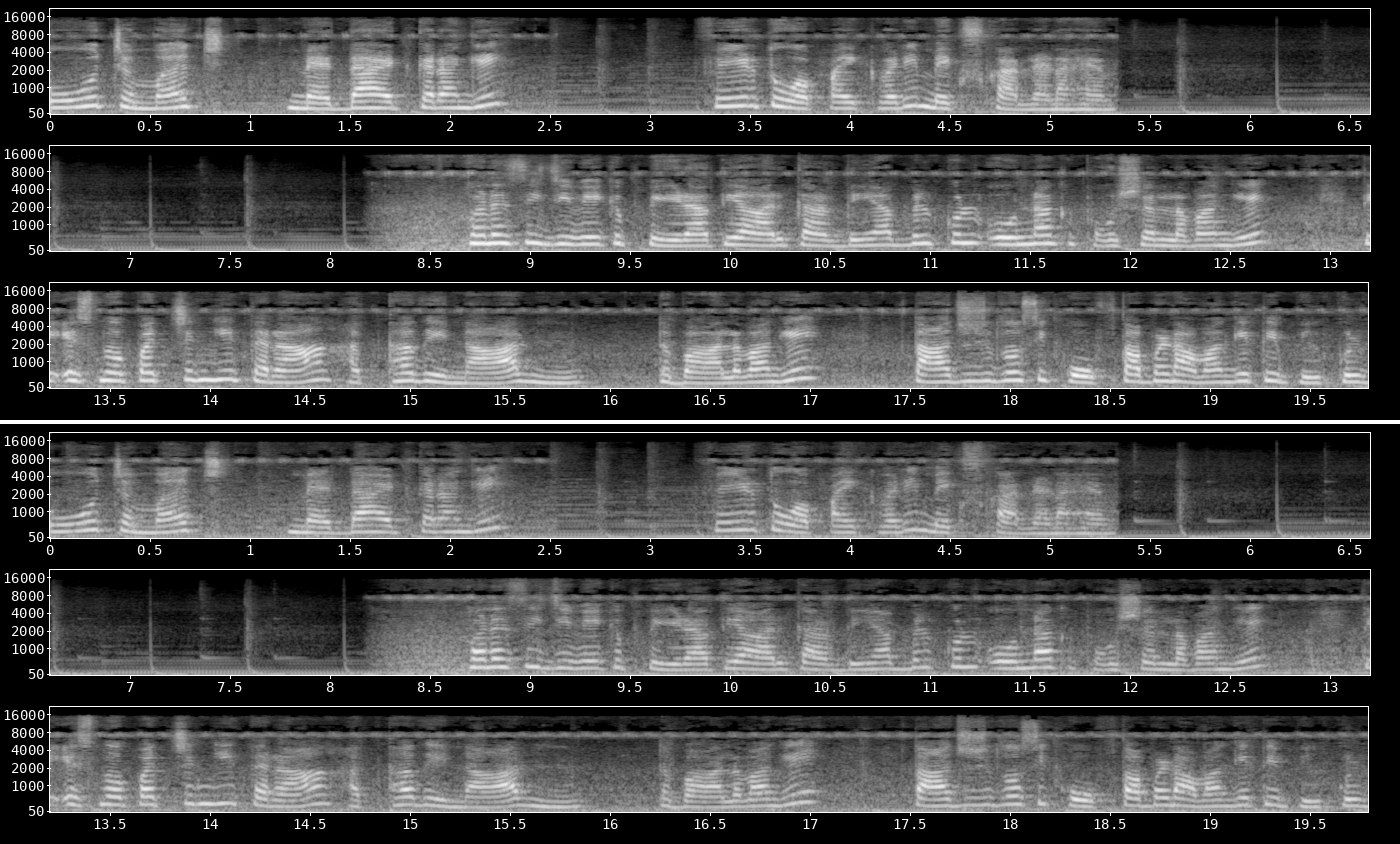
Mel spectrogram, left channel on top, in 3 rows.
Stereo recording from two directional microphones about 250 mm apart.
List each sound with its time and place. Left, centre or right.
0.0 s a woman's voice: centre
3.2 s a woman's voice: centre
8.7 s a woman's voice: centre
